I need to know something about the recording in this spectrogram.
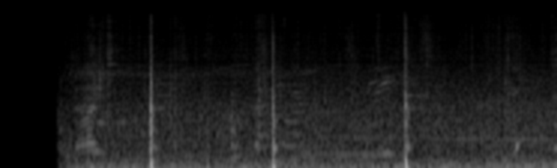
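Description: A basketball bounces on pavement outdoors.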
